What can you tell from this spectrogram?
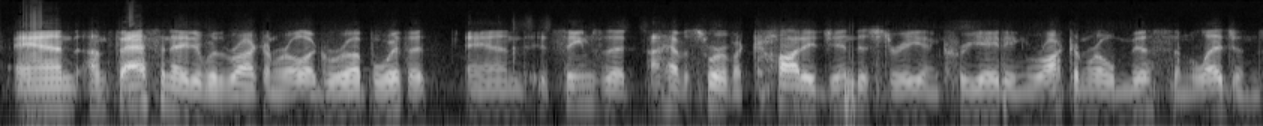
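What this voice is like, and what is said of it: Southern US accent. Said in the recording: “I live in the southern part of the United States, as you can tell by my dialect.”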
